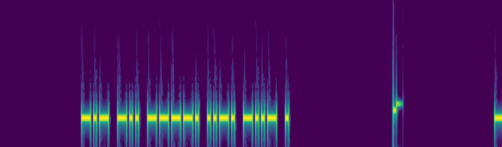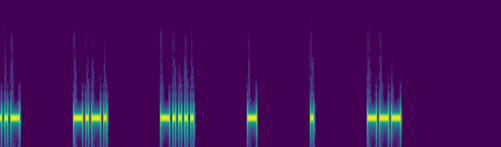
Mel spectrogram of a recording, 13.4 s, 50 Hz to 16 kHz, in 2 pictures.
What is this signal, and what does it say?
Morse code, heard as a keyed tone, about 30 wpm, spaced as for 15 wpm, 700 Hz. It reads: KD9FXE KC6TEO
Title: USA Call Signs - 6 Characters - 6x Character Spacing - 30wpm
